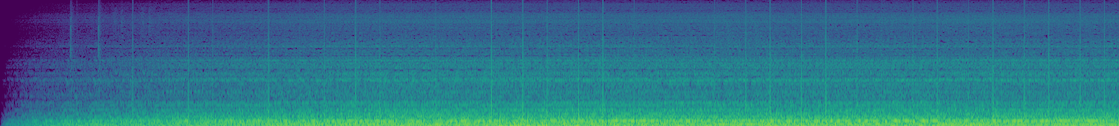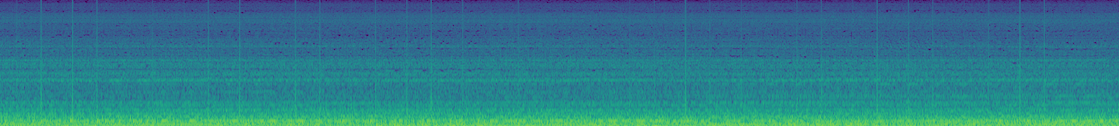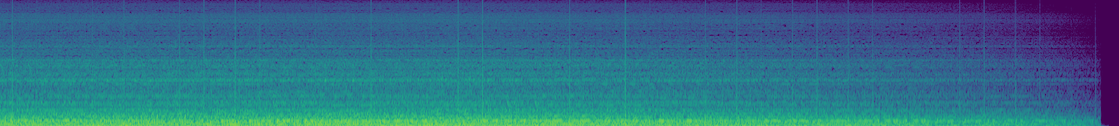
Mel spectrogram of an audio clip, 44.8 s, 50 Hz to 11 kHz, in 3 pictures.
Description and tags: This recording, is the sound of a thermo tech mk II oil fueled waterheater, heating up water.
Recorded with a TSM PR1 portable digital recorder, with external stereo microphones. Edited in Audacity.
waterheater, water, shell, oilfueled, heat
